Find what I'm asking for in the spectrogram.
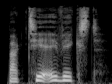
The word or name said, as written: bakterievækst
